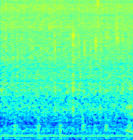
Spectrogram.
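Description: Sliced onions, green chillies and spices cooking in oil and liquid in a frying pan: a steady sizzle and bubbling with small scattered pops.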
